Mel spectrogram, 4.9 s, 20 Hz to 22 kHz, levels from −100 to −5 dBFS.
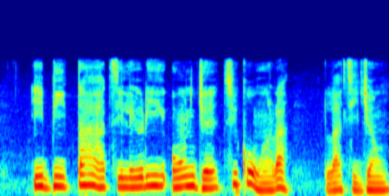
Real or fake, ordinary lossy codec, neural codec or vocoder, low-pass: real; none; none; 7.2 kHz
